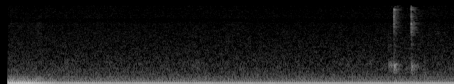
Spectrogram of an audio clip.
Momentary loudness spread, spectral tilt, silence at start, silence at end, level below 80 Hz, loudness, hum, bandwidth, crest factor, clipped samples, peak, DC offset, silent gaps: 7 LU; -6 dB/octave; 0.1 s; 0 s; -28 dBFS; -31 LUFS; 50 Hz at -30 dBFS; 16.5 kHz; 14 dB; under 0.1%; -12 dBFS; under 0.1%; none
